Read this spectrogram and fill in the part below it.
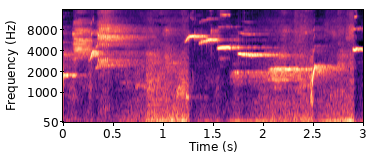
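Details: Cucak keling song: a quick run of high squeaky notes, then long level whistles and a sharp upward slur in a short, bright phrase.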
